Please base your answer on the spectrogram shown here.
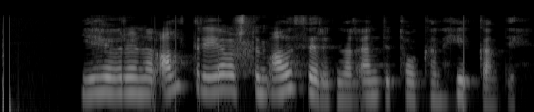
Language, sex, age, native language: Icelandic, female, 40-49, Icelandic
